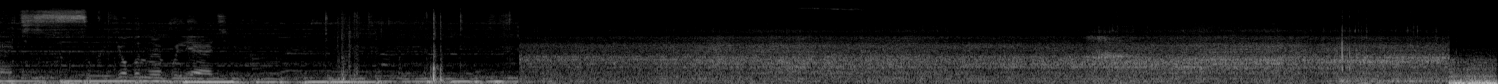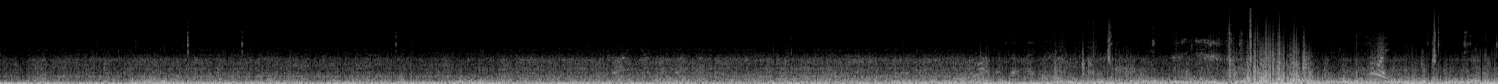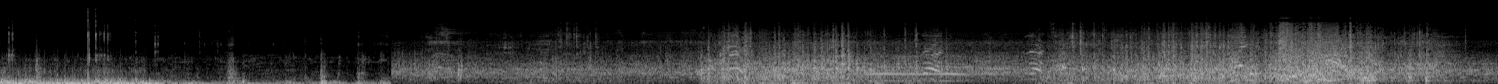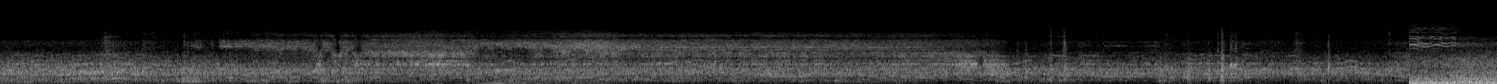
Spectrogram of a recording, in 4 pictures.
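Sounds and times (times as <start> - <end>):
car road noise: 0.0 - 59.9
low rumble of highway driving: 0.0 - 59.9.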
